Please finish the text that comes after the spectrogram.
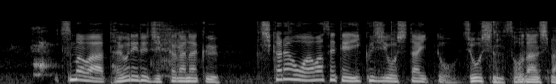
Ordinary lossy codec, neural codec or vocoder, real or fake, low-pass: none; codec, 16 kHz, 16 kbps, FunCodec, trained on Chinese and English, 50 frames a second; fake; none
